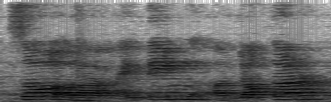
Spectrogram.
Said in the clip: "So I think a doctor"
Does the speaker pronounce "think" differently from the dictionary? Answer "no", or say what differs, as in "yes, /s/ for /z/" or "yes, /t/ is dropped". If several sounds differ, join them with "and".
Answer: yes, /t/ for /θ/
